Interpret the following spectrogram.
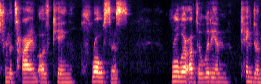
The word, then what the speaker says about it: Croesus: The curse of the, how you pronounce that? Croesus.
